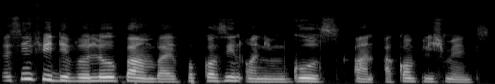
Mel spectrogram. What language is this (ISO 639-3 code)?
pcm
